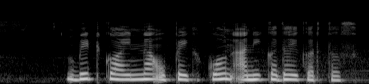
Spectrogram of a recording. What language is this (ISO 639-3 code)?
mar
